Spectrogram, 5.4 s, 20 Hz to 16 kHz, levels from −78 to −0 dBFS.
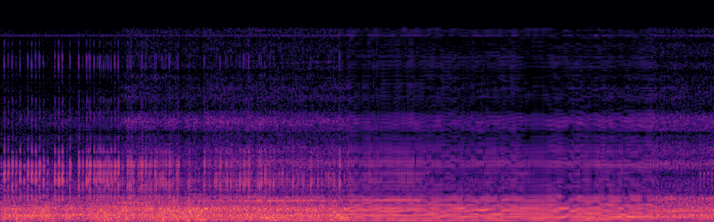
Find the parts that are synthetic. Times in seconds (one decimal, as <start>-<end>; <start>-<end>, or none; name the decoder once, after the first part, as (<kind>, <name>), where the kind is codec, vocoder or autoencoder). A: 2.6-4.9 (vocoder, BigVGAN v2)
